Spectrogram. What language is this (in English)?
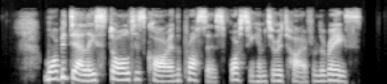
English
